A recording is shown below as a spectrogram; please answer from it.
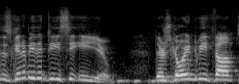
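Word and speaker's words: DCEU: ECU moniker oh yeah apparently we've been saying DCU this whole time yeah we've been saying it wrong apparently according to them well they were like no that DC EU yeah it doesn't really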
